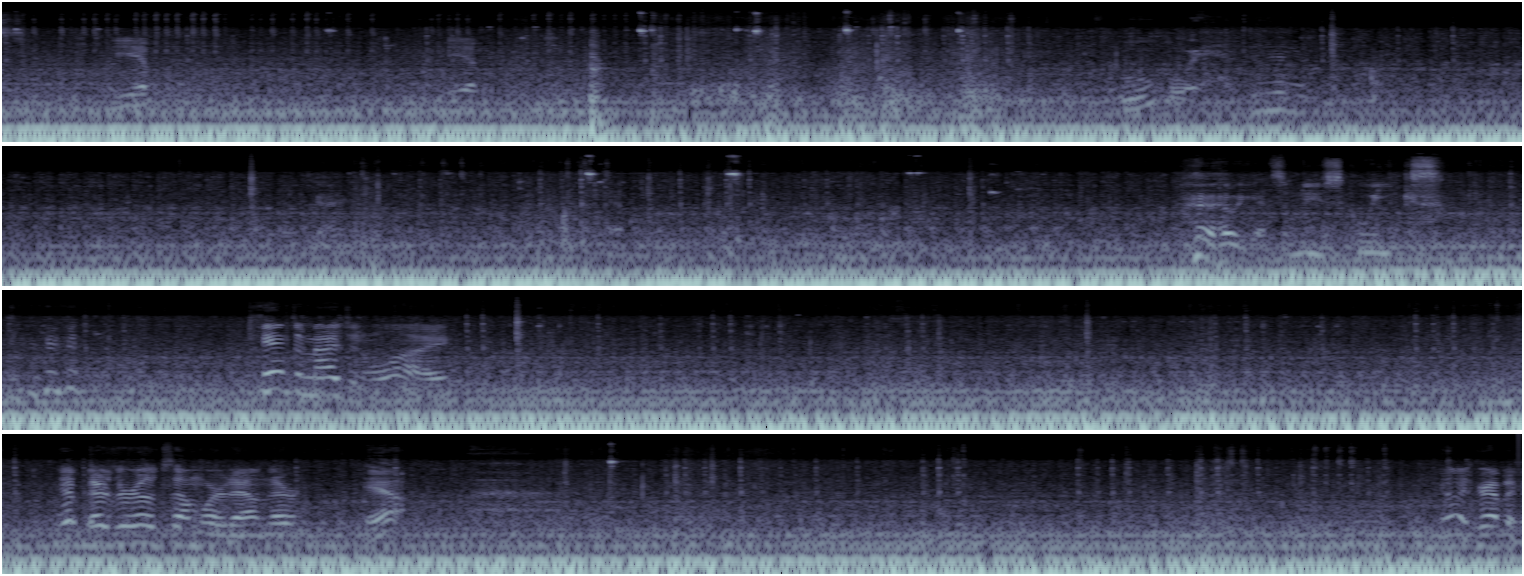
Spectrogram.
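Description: Loud, steady low rumble of a roofless Lincoln driving on a rough dirt road: engine, tyre and wind noise through the open cabin, with occasional short rattles.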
